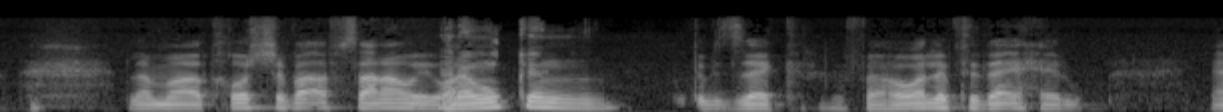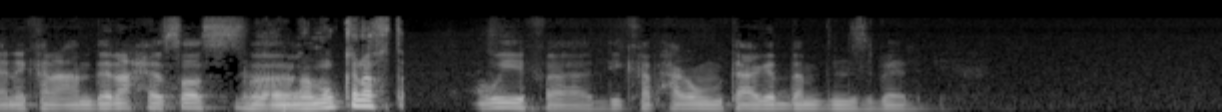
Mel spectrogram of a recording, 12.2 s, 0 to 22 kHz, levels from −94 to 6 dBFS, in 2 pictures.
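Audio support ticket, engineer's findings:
Speech suppressed in double talk, 2.43–3.44 s and 7.61–8.54 s: likely echo canceller treating overlapping far-end speech as echo and attenuating both. Near-end speech dips hard, about 35 dB at worst, across most of each span.

Echo leak, 8.54–8.6 s: likely residual loudspeaker pickup passing the canceller. Brief faint copy of the speech returns 243 ms late, roughly 35 dB below the direct level, heard as a scrap right after the second suppression.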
